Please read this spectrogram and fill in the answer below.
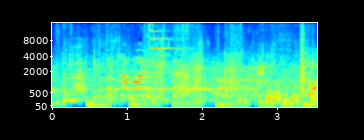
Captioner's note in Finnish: pling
